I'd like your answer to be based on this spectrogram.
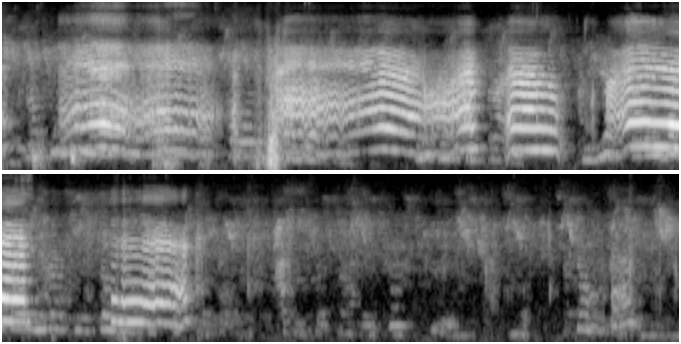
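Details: Infant twins, a baby boy and a baby girl, cry in a series of strong, high-pitched wails that rise and fall, then fade to whimpers.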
